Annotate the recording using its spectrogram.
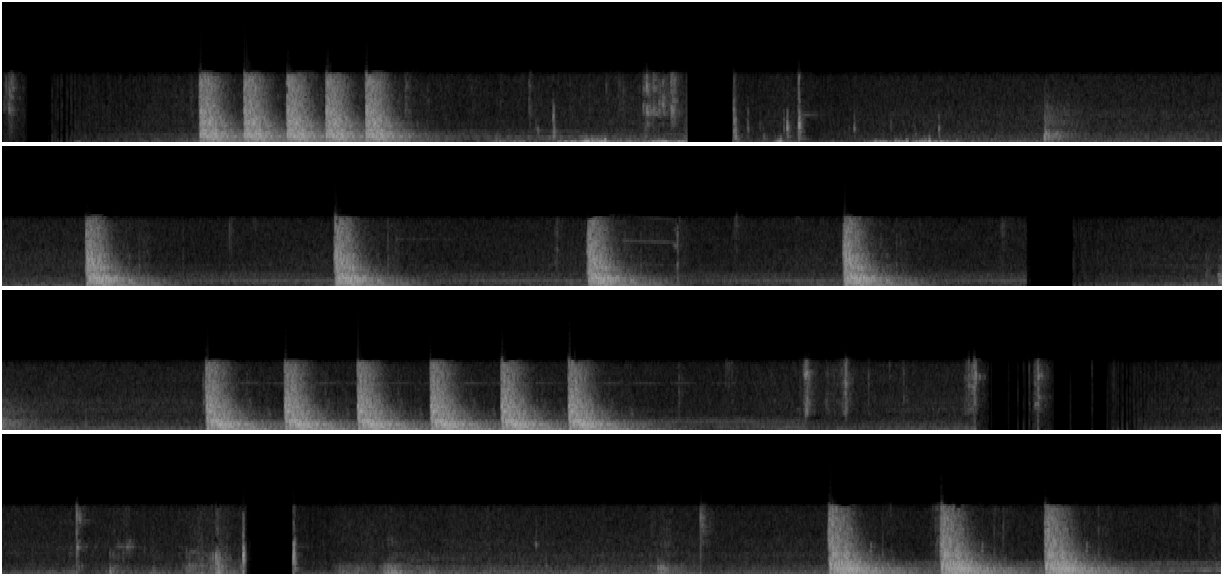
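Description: A pistol fires sharp shots outdoors, in quick bursts and single shots.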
